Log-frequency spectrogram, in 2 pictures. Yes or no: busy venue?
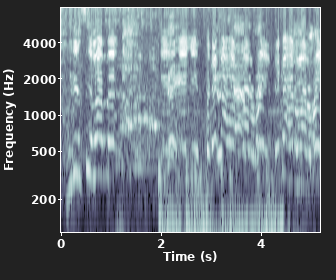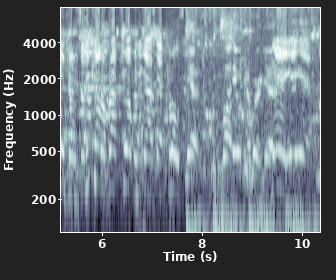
yes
